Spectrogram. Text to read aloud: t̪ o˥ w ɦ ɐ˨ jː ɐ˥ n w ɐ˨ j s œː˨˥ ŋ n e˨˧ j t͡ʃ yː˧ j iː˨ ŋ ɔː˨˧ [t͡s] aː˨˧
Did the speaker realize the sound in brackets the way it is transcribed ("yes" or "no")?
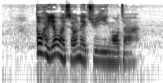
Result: yes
